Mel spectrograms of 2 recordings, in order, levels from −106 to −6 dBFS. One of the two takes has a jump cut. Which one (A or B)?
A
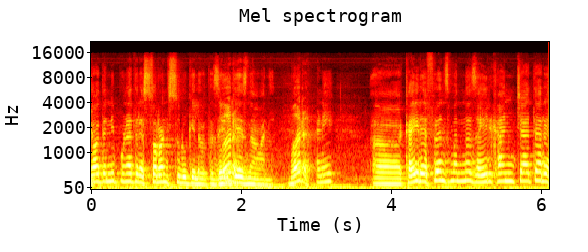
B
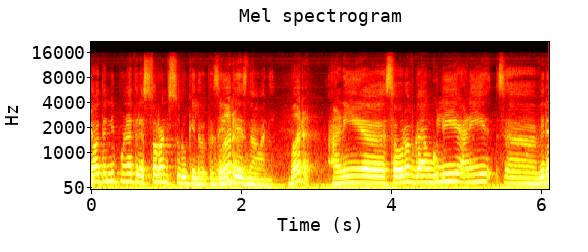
A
